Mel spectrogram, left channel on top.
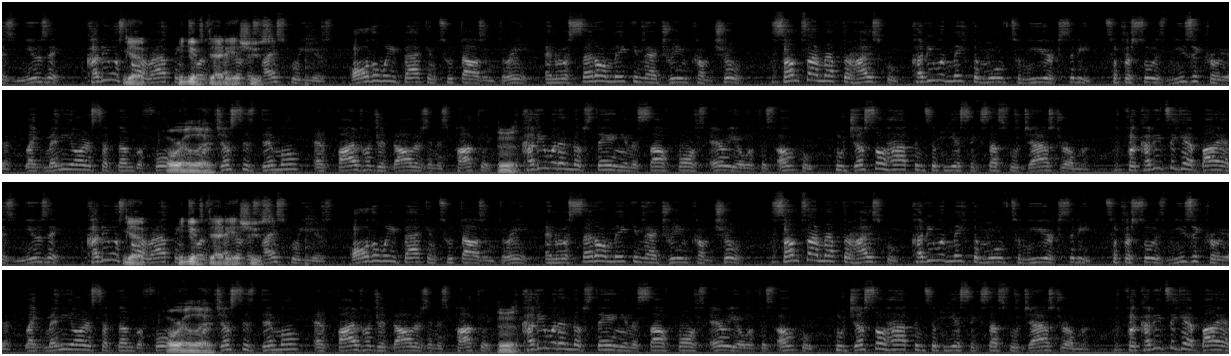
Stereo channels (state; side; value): identical; both; correlation 1.00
